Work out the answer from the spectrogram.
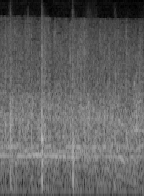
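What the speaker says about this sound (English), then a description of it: "Round of applause to me for the prison stories" A crowd gives a brief burst of applause after a performer's prison stories, with a few sharper claps standing out from a dense, even wash.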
